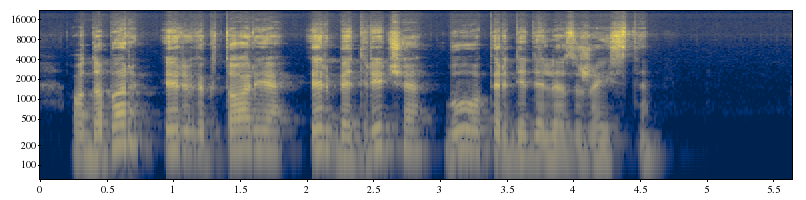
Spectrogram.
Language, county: Lithuanian, Utena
